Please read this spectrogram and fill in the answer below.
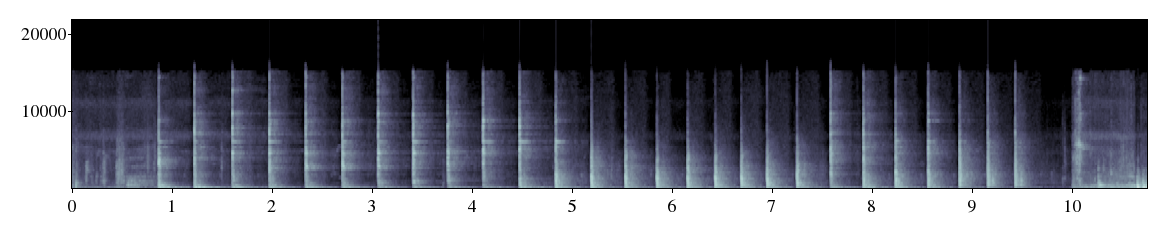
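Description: Claw hammer striking a timber post-and-beam joint in steady, even blows, about three a second, starting about a second in and stopping just before the end.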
